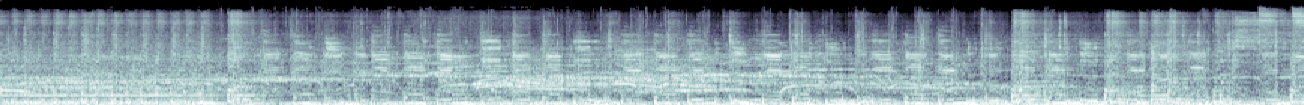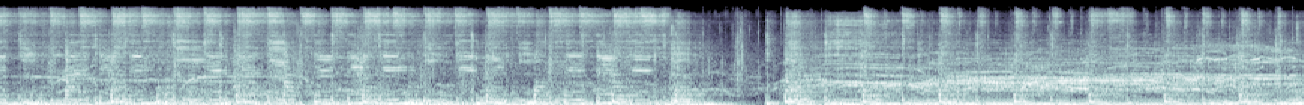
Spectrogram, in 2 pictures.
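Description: Live ska-rock band playing loud through a concert PA, drums and electric bass heavy in the low end. The music cuts out abruptly for a moment about twenty seconds in, then kicks back in.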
